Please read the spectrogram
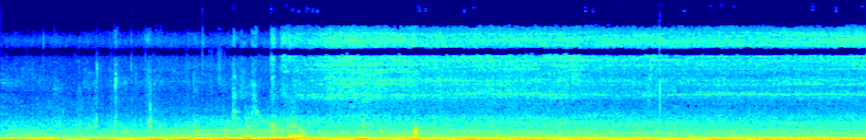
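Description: Truck engine running with the PTO-driven hydraulics engaged, a steady hum; about four and a half seconds in a hiss joins as the hydraulic lever is worked to raise the belt trailer's rear door.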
